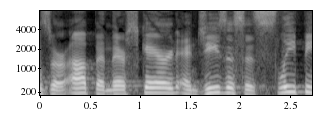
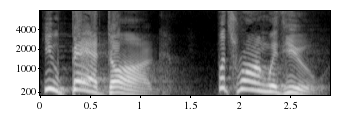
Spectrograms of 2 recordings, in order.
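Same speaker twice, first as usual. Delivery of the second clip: slow, loud, higher-pitched telling-off; mock scolding yell; 5 semitones higher, 5 dB louder, slower than usual. Owner finding the scared dog in the bathtub, mock yelling. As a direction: pretend to yell at a misbehaving dog. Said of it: "Did I yell at him".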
